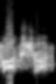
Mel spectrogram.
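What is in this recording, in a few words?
"Foxtrot" English, speech; Alphabet; DCS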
